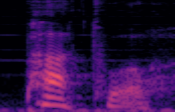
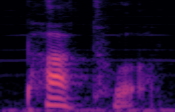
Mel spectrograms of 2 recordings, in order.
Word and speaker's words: patois: now the jamaican language is called patwa it is spelled p a t o i s what is pronounced patwa and as all great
